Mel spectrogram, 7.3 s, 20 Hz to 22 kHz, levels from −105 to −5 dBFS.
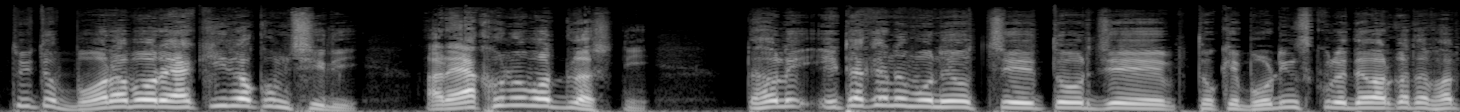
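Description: A short recording of speech, with no technical fault to report. Nothing in it needs a time stamp or a cause.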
